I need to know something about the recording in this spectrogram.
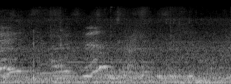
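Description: Children's voices in the background, talking and playing, over a steady low hum.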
